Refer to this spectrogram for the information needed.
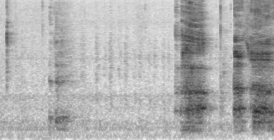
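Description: Two loud, rough belches in close succession after a quiet stretch: burping.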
